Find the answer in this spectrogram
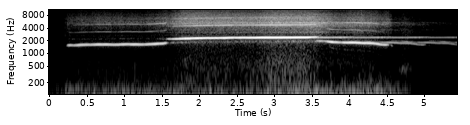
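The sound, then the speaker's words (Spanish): A new radio station jingle, made about three months earlier, of one long, shrill steam-whistle tone that slides slightly upward and holds steady over a loud rushing hiss for about four seconds, then cuts off. No one speaks. “Nueva cortinilla. Exacto, ah, señor. Nos recibieron hoy con esta.”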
